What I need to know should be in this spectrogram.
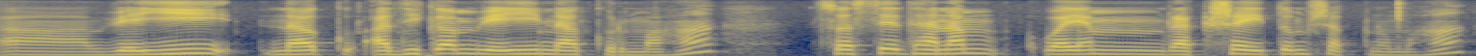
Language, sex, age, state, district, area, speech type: Sanskrit, female, 18-30, Karnataka, Gadag, urban, spontaneous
